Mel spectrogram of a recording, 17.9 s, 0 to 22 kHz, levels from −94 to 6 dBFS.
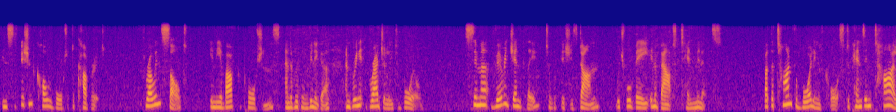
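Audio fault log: throughout: noise suppressor artifacts. Between phrases the room noise, which sits about 18 dB below the speech, is pulled down by about 17 dB, then swells back whenever speech starts. The voice is carried across the 8 kHz band of the call codec. Unlike the clipped passages below, this is a constant texture on everything, not something that happens to particular syllables.
0.05–2.07 s, 4.77–8.44 s, 9.31–11.62 s, 12.32–14.41 s, 15.42–17.94 s: speech cut by the noise suppressor. In each span the suppressor mistakes quiet parts of the speech for background and turns them down with it. In the first three spans the deepest drop is about 15 to 16 dB, and in the last two about 12 dB. Only short pieces are hit, a few tenths of a second in each of the first four spans, so soft consonants and word endings sound swallowed or faint. That is what sets it apart from a dropout, where everything would go silent together.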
